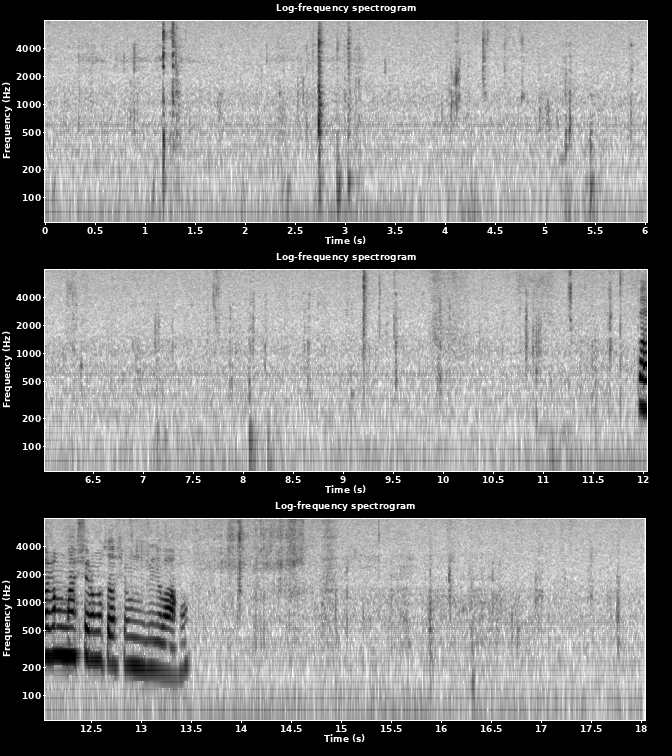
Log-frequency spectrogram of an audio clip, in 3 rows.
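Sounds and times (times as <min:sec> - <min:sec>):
person chewing: 0:04.0 - 0:12.0, 0:13.6 - 0:18.0.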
